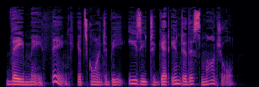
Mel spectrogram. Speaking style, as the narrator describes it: he said

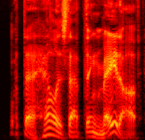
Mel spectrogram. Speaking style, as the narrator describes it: Halloran asked tightly

